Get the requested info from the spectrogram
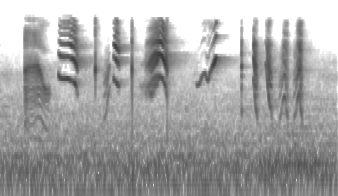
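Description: Alexandrine parakeet giving a rapid run of harsh squawks and sharp, warbling whistles, about a dozen notes in five seconds, bright and high-pitched, with faint indoor hum behind.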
